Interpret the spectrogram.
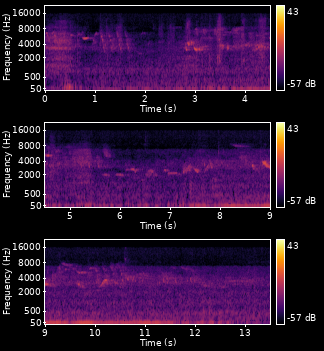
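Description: Small birds chirping on and off, over a deep, uneven low rumble that swells about two thirds of the way through.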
